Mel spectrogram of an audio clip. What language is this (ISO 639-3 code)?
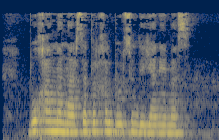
uzb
